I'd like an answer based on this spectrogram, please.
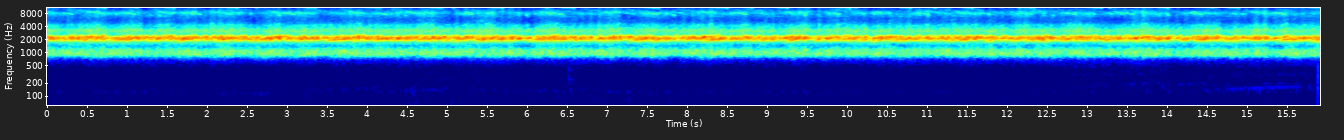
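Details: Chorusing frogs at a horse-pasture pond, Zoom recorder; a thick, continuous, high-pitched trill of many overlapping callers runs evenly throughout, a faint low hum appearing near the end.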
